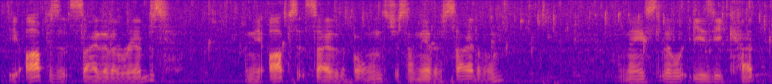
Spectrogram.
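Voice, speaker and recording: Middle-aged man, low voice, easygoing step-by-step demo while he works; outdoor camera mic, a little distant. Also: slight background noise. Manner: relaxed, talks while working, repeats "see that". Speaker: fishing video host. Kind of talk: hands-on filleting demonstration. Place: outdoor fish cleaning table.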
